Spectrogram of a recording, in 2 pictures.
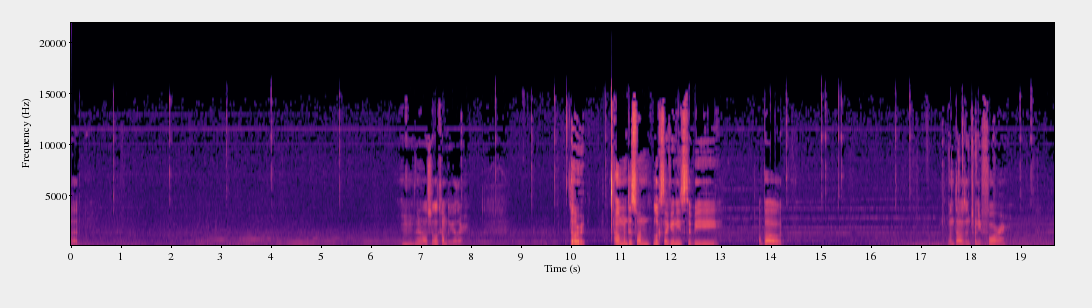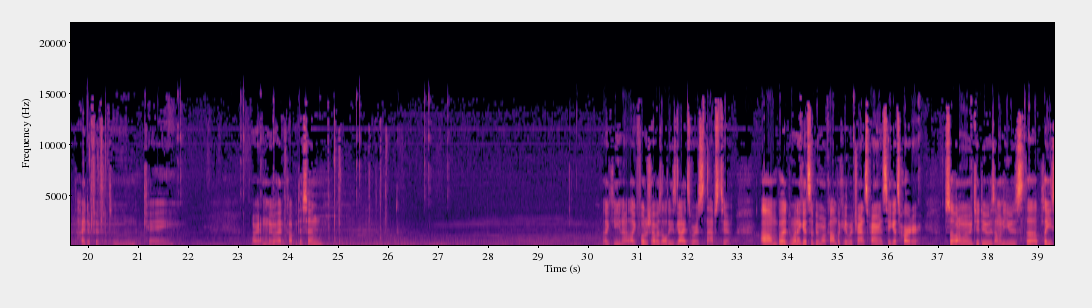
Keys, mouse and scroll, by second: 17.5 KP_1, 17.7 KP_0, 18.1 KP_4, 19.0 click, 20.0 KP_5, 20.1 KP_1, 20.3 KP_2, 21.8-22.9 drag, 23.9 a, 24.9 c, 25.4 click, 25.8 ctrl+v, 26.8-39.3 drag.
